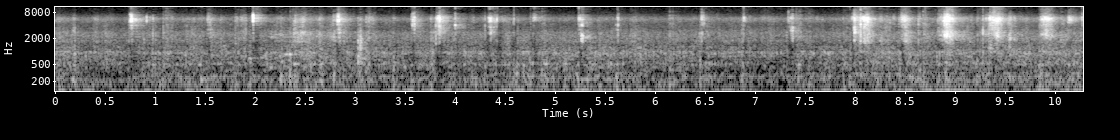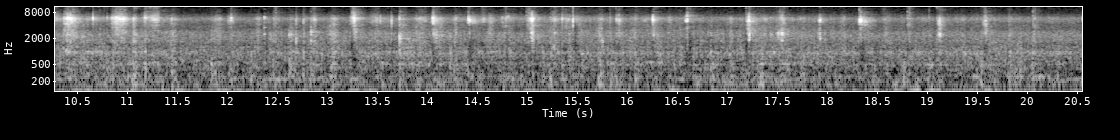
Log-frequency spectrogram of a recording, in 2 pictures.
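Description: Close-up eating sounds of a person chewing boiled pork intestine: a scattered run of sharp mouth clicks and smacks, busiest and loudest about eight to eleven seconds in.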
